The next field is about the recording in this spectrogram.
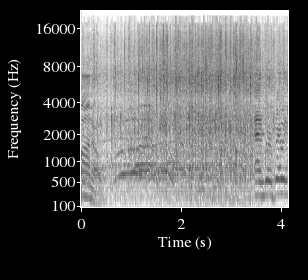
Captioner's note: audience applauding; audience cheering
